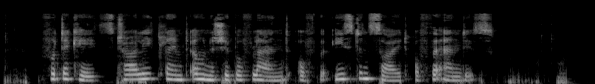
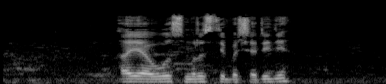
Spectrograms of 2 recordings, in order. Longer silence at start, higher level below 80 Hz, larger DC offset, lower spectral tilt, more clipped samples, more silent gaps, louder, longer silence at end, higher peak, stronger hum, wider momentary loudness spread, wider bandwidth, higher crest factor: about the same, 0.15 s vs 0.15 s; first, -54 dBFS vs -60 dBFS; neither; first, -3.5 dB/octave vs -2 dB/octave; neither; neither; second, -27 LUFS vs -22 LUFS; second, 0.3 s vs 0.95 s; second, -10 dBFS vs -6 dBFS; neither; first, 19 LU vs 10 LU; about the same, 11.5 kHz vs 11.5 kHz; about the same, 18 dB vs 22 dB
